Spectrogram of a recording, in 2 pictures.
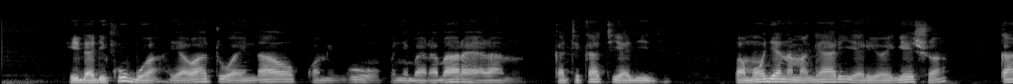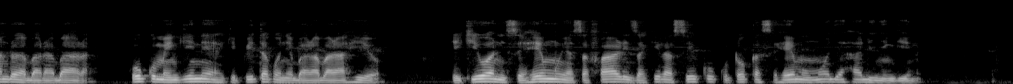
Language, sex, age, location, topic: Swahili, male, 18-24, Dar es Salaam, government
